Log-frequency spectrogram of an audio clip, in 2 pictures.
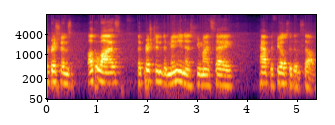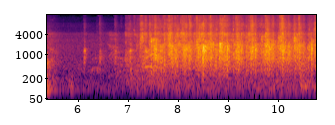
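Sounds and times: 
speech: 0:00.0 - 0:05.5
audience applause: 0:06.8 - 0:10.7.

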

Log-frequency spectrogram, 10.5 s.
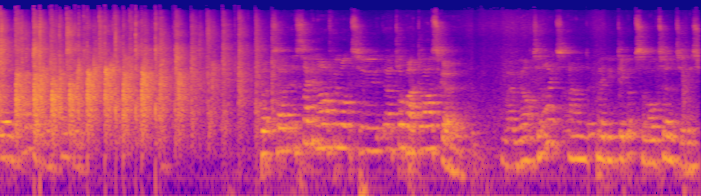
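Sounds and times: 
audience applause: 0:00.0 - 0:04.0
speech: 0:04.0 - 0:10.5.

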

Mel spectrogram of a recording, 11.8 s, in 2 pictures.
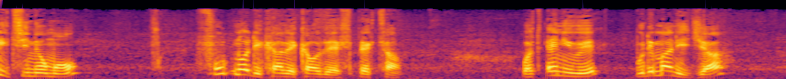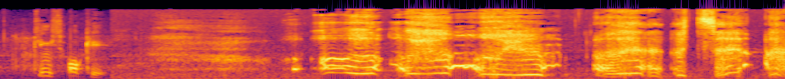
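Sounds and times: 
speech: 0:00.0 - 0:00.7, 0:01.6 - 0:03.1, 0:03.9 - 0:05.6, 0:06.2 - 0:07.3, 0:08.1 - 0:11.7
person yawning: 0:07.0 - 0:11.7.

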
